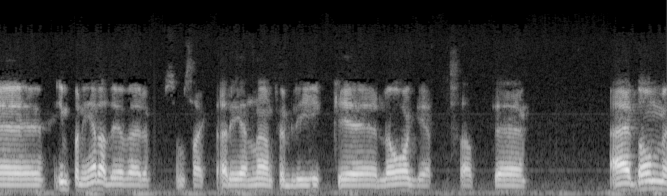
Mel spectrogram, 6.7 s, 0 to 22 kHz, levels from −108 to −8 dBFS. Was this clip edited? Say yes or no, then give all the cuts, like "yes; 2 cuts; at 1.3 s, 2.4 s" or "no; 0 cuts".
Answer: no; 0 cuts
